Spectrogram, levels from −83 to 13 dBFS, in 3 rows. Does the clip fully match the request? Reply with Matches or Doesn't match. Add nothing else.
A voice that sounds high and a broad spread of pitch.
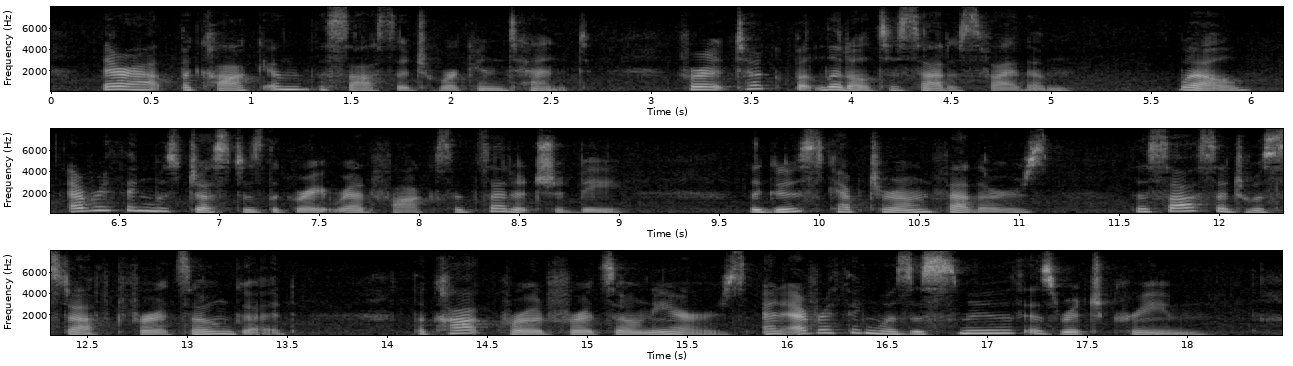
Matches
